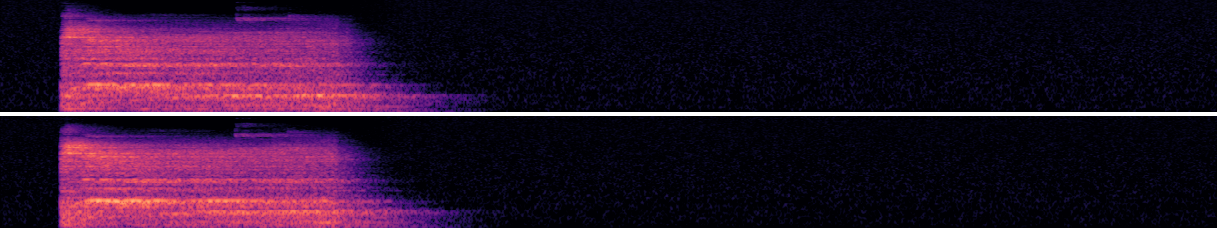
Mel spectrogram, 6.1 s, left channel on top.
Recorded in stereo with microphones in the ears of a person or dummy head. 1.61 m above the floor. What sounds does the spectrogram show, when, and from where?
0.3 s a shout: 60° right (ahead or behind), 3 m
